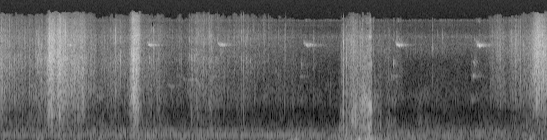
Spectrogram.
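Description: A bird repeating one short, high-pitched call at an even pace, about once every second and a quarter; the call is one that even an experienced birder says he has never heard before. Brief rustling noises come in between, the loudest about five seconds in.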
